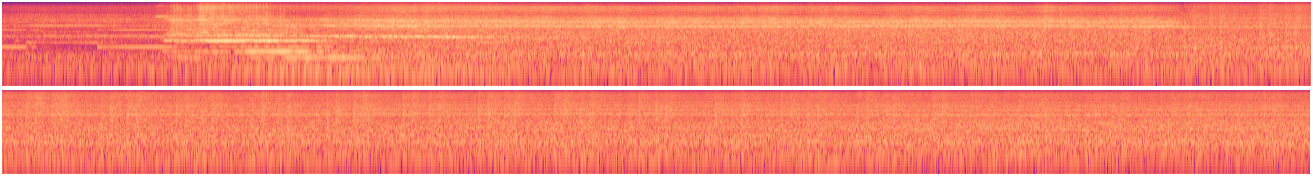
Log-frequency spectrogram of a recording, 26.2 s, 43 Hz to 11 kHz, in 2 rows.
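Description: CC 206 diesel-electric locomotive sounds its horn briefly about two seconds in as it hauls a container freight train past. The steady rolling noise of the wagons follows, with a high thin squeal over it until about twelve seconds in.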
